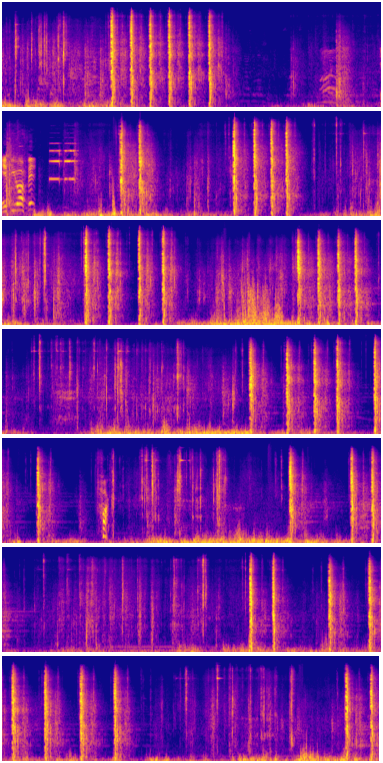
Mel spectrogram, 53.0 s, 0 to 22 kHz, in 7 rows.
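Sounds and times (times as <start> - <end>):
revolver gunshots: 2.2 - 4.6, 12.2 - 13.6, 16.8 - 18.6, 37.2 - 38.1, 44.4 - 48.2.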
